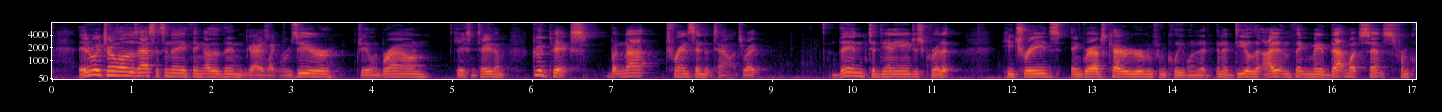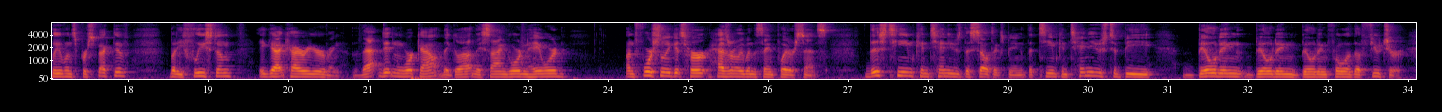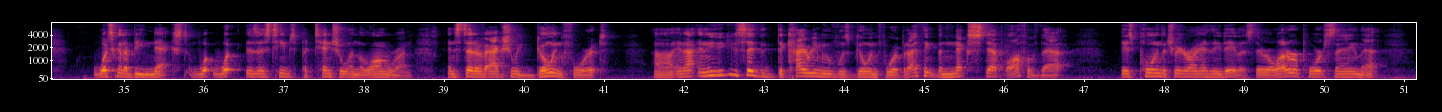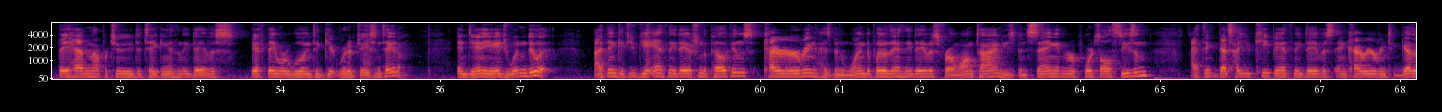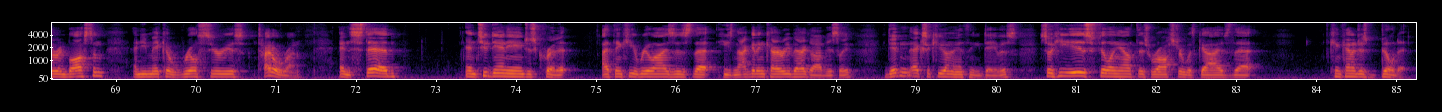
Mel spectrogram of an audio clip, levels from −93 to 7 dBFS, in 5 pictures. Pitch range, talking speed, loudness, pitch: 130-160 Hz, 195 wpm, -31 LUFS, 145 Hz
